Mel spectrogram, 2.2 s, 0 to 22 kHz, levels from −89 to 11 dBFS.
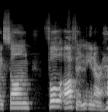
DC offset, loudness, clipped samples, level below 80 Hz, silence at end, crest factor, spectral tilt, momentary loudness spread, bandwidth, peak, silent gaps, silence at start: under 0.1%; -18 LUFS; under 0.1%; -78 dBFS; 0 s; 16 dB; -4.5 dB/octave; 11 LU; 12 kHz; -2 dBFS; none; 0 s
